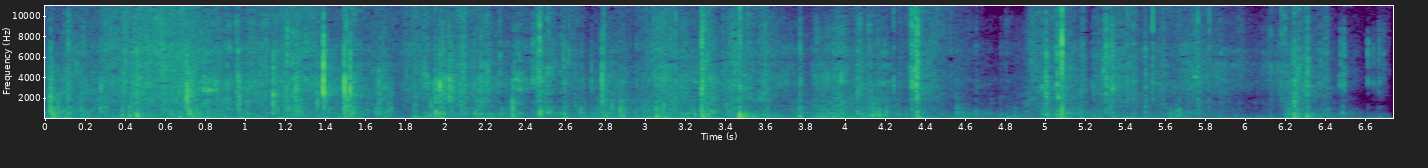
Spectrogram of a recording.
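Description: Fingertips flex and crinkle the thin stacked pages of a glossy coated-paper brochure resting on a table. The result is a steady, bright crinkling with sharp crackling snaps scattered throughout, little low end, and no ring after each snap.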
